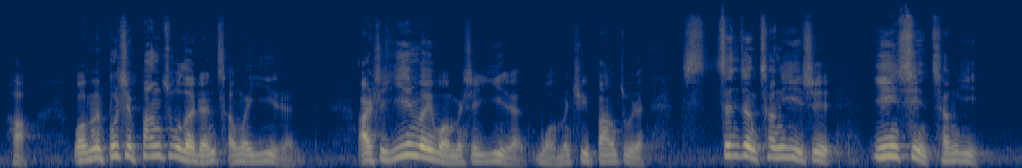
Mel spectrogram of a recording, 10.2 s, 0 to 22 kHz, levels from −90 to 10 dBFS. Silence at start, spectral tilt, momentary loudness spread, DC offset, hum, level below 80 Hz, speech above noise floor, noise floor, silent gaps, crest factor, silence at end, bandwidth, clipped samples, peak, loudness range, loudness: 0.15 s; -6.5 dB/octave; 15 LU; under 0.1%; none; -76 dBFS; 35 dB; -70 dBFS; none; 18 dB; 0.45 s; 16.5 kHz; under 0.1%; -18 dBFS; 3 LU; -36 LUFS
